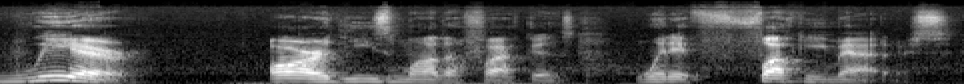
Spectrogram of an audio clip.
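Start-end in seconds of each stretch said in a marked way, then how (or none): none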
